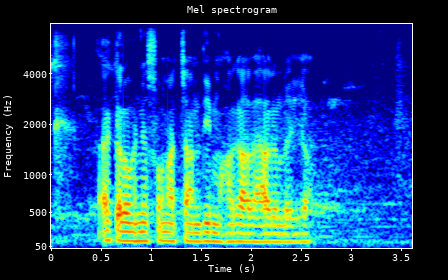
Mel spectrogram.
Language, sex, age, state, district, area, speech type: Maithili, male, 45-60, Bihar, Madhepura, rural, spontaneous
